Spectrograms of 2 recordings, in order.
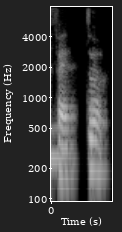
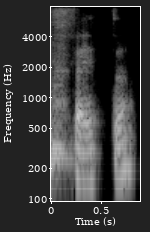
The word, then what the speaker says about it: fête: Ma qui no, vedete, fête finisce con una E muta, eccetera, eccetera.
